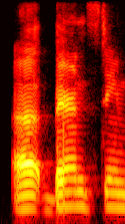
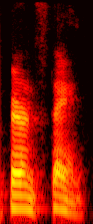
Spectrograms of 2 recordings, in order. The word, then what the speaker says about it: Berenstain: What if I said it was Berenstain?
